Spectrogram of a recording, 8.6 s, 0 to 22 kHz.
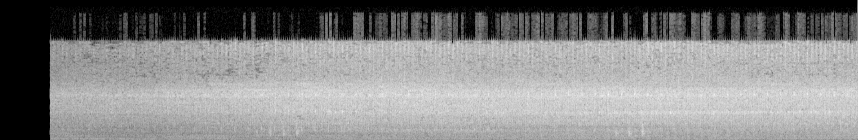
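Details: Toyota 7M-GTE about 4,000 miles after a head gasket repair. A light, even knock at about 220 a minute under a hissy idle. The owner suspects rod knock; the cause is unconfirmed.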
